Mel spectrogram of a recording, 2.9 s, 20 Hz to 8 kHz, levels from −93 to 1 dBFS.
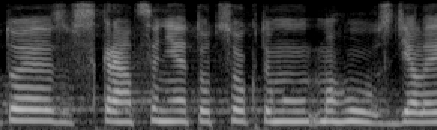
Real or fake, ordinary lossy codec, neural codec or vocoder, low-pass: real; Opus, 32 kbps; none; 7.2 kHz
